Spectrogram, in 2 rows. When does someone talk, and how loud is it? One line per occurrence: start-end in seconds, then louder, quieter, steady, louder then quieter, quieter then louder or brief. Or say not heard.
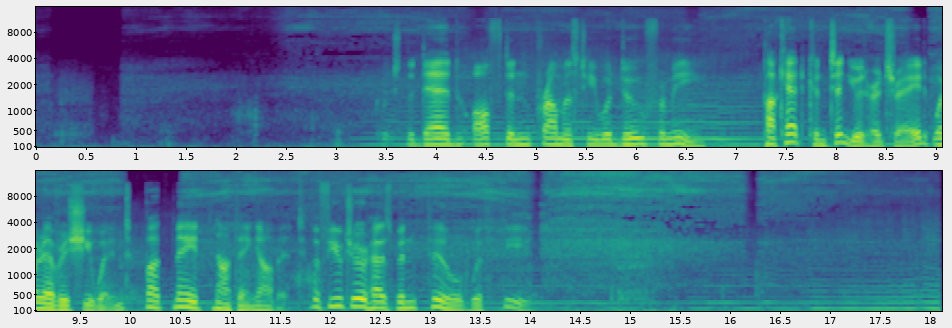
3.5-14.1 steady.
